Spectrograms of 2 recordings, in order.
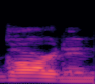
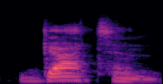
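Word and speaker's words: Wintergatan: You really have to check out Wintergarten, and it's winter. It's not garden. It's Gatten instead of garden.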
